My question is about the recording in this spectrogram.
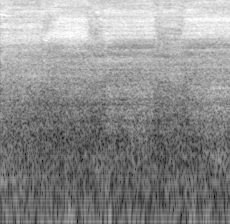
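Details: Continuous high, steady hiss of air escaping under pressure from a fitting on the compressor air supply of a brand new but faulty plasma cutter; connector suspected to need removing and thread tape applying. Cause suspected, not confirmed.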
